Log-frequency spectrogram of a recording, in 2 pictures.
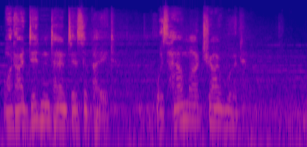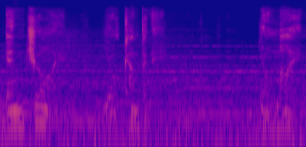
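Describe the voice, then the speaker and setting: An actor playing a calm, calculating mind flayer in a video game, courteous, formal and measured. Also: male voice, sits low, over music. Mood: intimate longing. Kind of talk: dramatic video game dialogue.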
